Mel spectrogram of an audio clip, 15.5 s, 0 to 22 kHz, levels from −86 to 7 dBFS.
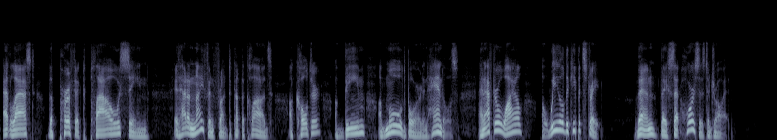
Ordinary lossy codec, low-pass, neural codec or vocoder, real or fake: Opus, 32 kbps; 7.2 kHz; none; real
